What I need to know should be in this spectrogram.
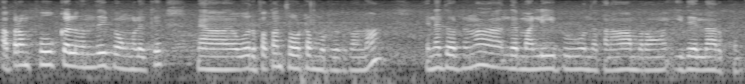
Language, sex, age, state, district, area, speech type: Tamil, female, 30-45, Tamil Nadu, Thoothukudi, urban, spontaneous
